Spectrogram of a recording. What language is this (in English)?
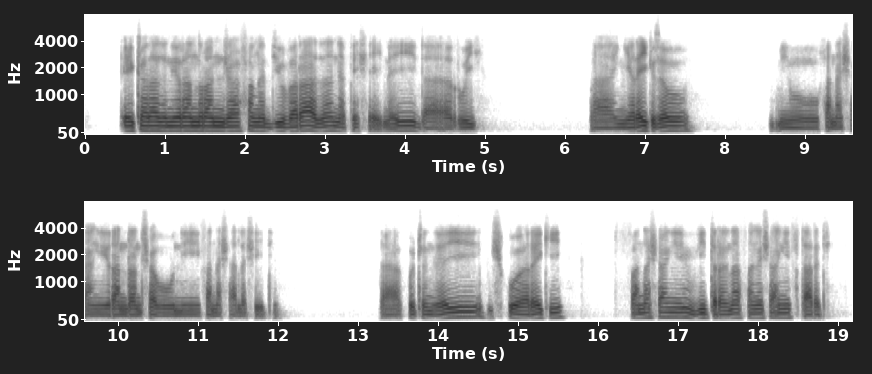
Tesaka Malagasy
